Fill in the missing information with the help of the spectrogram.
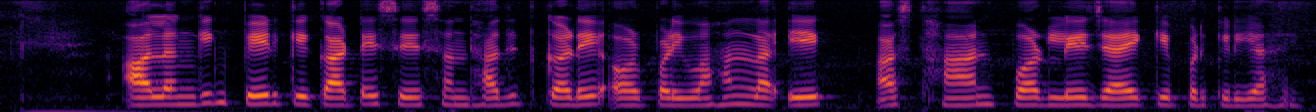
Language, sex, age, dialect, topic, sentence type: Magahi, female, 46-50, Western, agriculture, statement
